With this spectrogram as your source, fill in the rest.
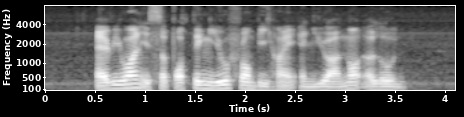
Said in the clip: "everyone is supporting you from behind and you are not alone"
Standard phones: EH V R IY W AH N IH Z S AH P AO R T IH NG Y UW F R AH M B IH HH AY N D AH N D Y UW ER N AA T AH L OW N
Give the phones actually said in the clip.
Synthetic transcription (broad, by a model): EH V R IY W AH N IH S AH P AO T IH NG Y UW F R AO M B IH HH AY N AH N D Y UW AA N AA T AH L OW N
